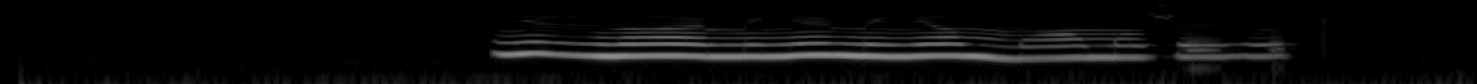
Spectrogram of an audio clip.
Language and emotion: Russian, sad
